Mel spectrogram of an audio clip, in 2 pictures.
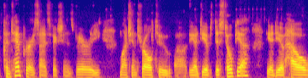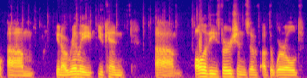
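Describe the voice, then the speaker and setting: Low-voiced man, halting and discursive. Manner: halting, thinking aloud, discursive. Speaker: guest writer of a radio drama. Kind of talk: conversational interview.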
